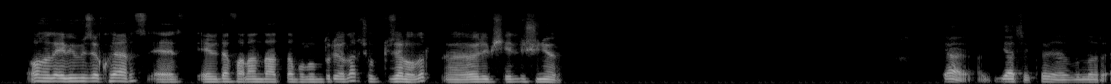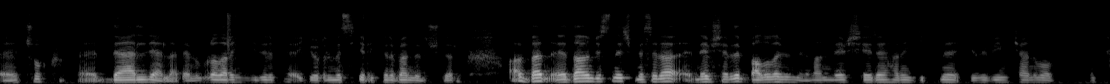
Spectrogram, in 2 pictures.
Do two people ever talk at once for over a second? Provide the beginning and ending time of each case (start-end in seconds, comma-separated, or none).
none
